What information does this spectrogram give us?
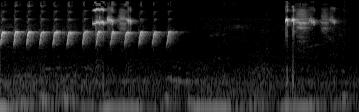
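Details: Blue-crowned hanging parrot singing as a training model for other songbirds: a rapid run of short, evenly spaced high chips, then a pause before a shrill, squeaky burst of higher notes.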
